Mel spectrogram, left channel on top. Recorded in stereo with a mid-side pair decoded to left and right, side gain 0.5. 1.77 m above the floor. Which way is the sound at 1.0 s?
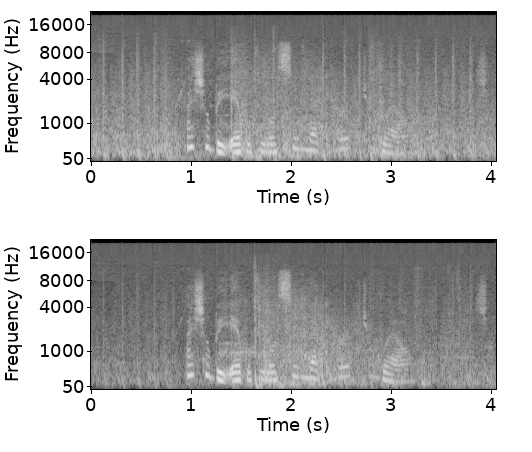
5° left.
